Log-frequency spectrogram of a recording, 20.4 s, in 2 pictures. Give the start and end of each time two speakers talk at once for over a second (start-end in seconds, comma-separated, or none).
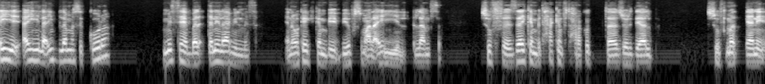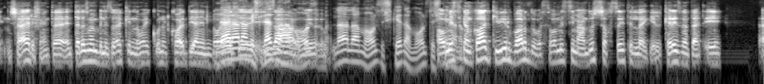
13.1-14.3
